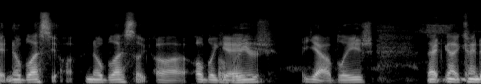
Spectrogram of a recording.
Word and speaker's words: noblesse oblige: Noblesse oblige.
